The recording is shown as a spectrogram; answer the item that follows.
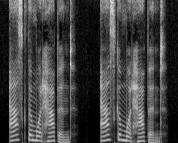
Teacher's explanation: Pronouns becoming very weak. Words like him, her, them, and it may almost disappear inside a sentence.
